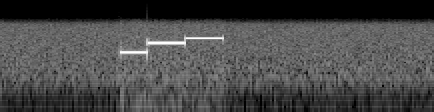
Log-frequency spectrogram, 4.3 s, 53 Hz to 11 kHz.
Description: Telephone call progress tone (North American plan), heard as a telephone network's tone, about 910, 1430, 1800 Hz. Special information tone.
